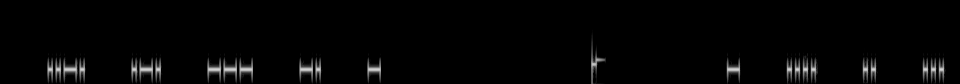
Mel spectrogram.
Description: Morse code, heard as a keyed tone, about 30 wpm, spaced as for 14 wpm, 690 Hz. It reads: FRONT THIS
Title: 4x Character Spacing - Top 500 Words - 30wpm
